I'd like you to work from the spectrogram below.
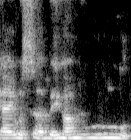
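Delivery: plain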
